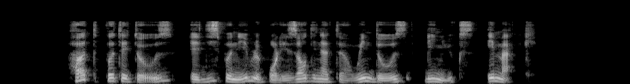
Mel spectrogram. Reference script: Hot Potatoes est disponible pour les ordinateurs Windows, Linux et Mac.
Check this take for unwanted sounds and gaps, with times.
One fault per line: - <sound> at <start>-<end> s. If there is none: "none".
none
